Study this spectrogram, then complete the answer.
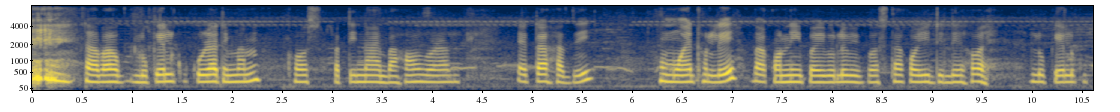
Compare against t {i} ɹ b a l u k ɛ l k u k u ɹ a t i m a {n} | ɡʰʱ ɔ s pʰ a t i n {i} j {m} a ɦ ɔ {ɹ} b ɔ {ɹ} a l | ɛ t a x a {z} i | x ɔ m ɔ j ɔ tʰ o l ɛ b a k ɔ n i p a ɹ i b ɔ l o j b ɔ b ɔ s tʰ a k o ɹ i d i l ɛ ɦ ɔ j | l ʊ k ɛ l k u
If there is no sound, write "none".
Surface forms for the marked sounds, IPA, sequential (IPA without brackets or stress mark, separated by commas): a, n, a, b, ɹ, ɹ, z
